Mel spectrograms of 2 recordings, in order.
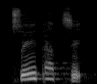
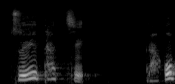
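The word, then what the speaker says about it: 一日: 자, 그런데 5월 1일, 3월 1일처럼 첫 번째 날이라고 할 때는 쯔이타찌, 쯔이타찌라고 발음이 바뀐다는 것입니다.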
